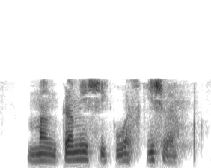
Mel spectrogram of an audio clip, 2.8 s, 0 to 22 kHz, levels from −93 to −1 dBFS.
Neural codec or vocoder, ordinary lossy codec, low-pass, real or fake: none; MP3, 32 kbps; 3.6 kHz; real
